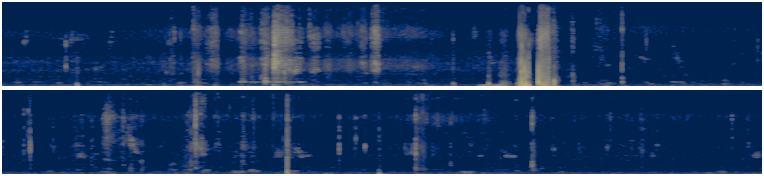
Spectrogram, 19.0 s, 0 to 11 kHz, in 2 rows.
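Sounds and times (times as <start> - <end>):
rustling and crackling in soil: 0.0 - 19.0.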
